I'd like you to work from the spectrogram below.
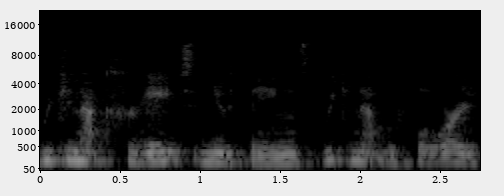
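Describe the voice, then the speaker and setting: Her voice somewhat breathy and fairly low in pitch, a woman speaks with an American accent. Her intonation is monotone and flat. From California. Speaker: children's book author. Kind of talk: podcast interview.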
